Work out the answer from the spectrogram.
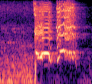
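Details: Green junglefowl from Bali giving one crow in an original recording: an abrupt onset, then two short, harsh, ringing syllables, the second slightly longer, with quiet background.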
